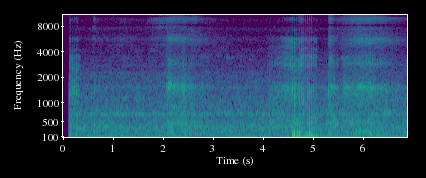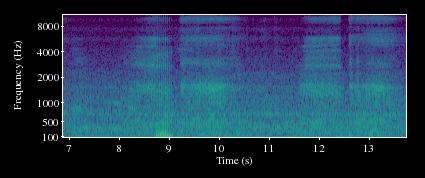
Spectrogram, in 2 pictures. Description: Squeaky is dreaming hard and snoring loud :)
